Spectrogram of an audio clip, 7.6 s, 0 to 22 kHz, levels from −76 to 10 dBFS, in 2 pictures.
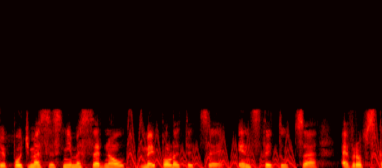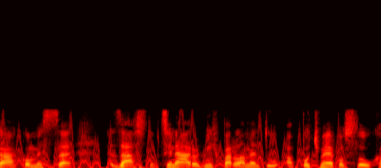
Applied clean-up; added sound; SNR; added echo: none; Scratching (performance technique); 15 dB; none.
